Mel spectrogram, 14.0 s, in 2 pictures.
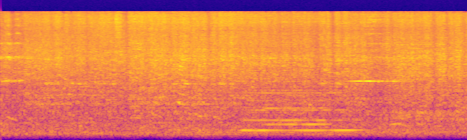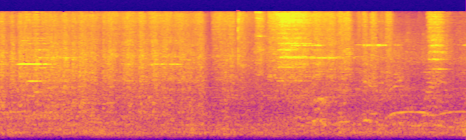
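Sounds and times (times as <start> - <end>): high wheel squeals: 0.0 - 1.9, 2.6 - 6.2, 7.1 - 8.1, 9.1 - 10.0, 10.8 - 14.0
train coaches rumbling: 0.0 - 14.0.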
